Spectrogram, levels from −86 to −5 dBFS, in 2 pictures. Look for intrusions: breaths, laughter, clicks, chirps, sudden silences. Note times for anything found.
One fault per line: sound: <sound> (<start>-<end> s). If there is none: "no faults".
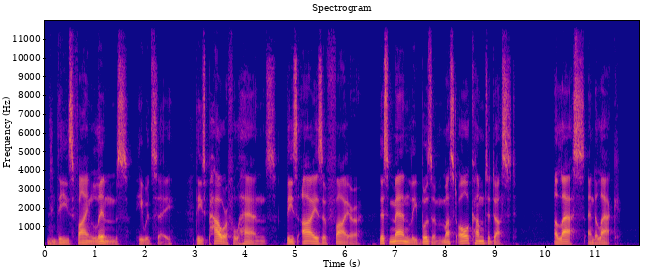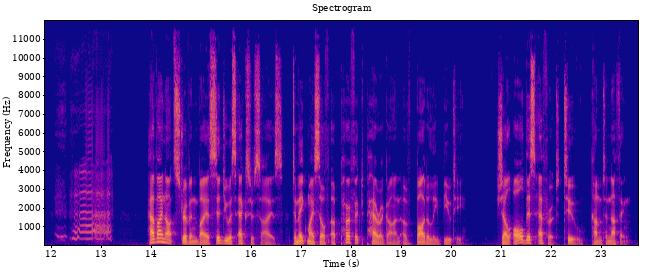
sound: breath (12.1-13.3 s)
